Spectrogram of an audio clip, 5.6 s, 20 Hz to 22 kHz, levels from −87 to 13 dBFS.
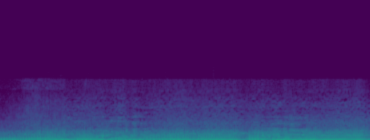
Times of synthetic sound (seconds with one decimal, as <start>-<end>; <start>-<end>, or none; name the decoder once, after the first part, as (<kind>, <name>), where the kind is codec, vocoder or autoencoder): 1.4-2.3 (codec, SNAC); 3.9-4.6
